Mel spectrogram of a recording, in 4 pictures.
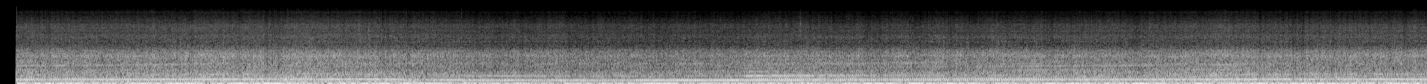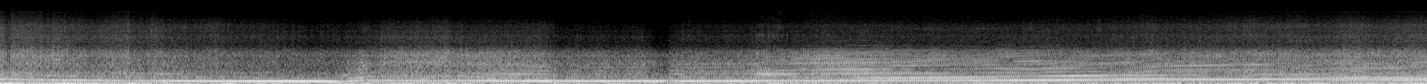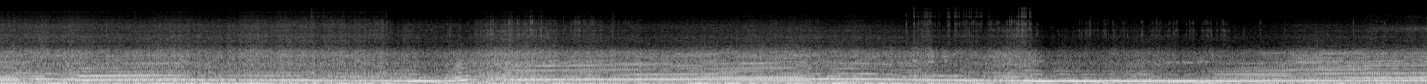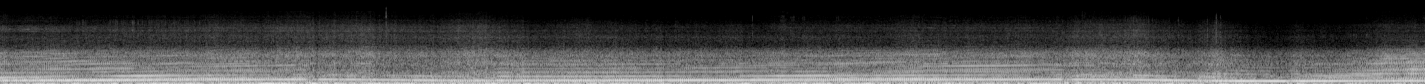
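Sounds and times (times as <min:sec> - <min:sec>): car engine at speed: 0:00.2 - 0:57.0
road and wind noise: 0:00.2 - 0:57.0.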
